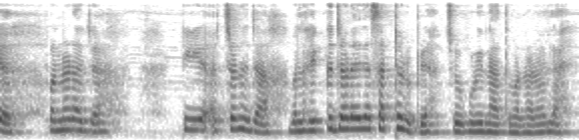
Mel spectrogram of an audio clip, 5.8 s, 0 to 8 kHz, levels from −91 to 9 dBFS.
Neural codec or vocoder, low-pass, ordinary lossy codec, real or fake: none; 7.2 kHz; none; real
